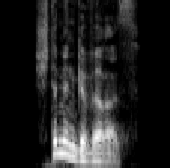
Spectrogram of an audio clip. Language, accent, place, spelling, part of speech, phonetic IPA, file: German, Germany, Berlin, Stimmengewirres, noun, [ˈʃtɪmənɡəˌvɪʁəs], De-Stimmengewirres.ogg
- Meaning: genitive of Stimmengewirr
